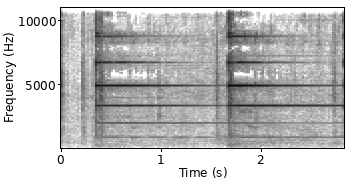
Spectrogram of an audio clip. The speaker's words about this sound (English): Beautiful, isn't it? Nice, gentle sound. Close the door again. And that's that one done. The cuckoo clock.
